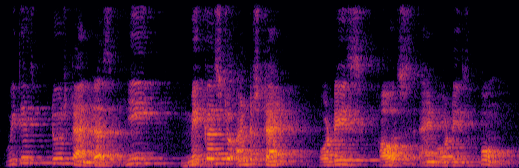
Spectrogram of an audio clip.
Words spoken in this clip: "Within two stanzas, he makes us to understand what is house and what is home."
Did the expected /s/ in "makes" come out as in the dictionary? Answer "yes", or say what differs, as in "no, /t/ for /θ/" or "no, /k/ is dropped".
no, /s/ is dropped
